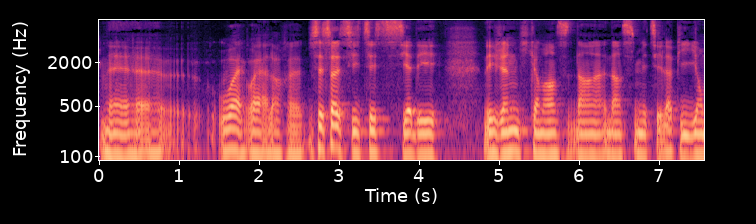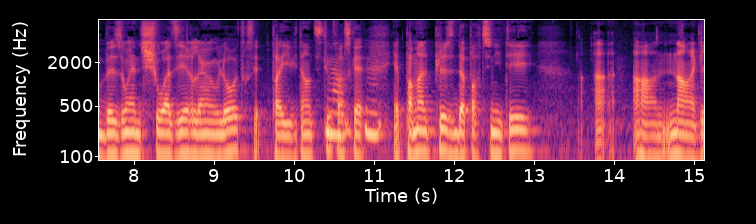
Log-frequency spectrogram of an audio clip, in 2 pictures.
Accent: Winnipeg, Manitoba, Canada; Bien, moi, je suis de Winnipeg, alors je vis la même réalité que vous, certainement.

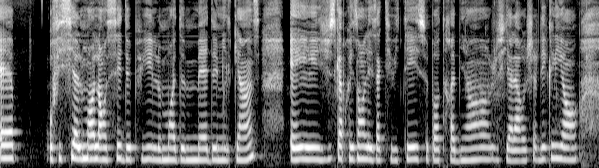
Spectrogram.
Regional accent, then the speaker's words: Cameroon; now in Canada; Mon pays d'origine est le Cameroun.

